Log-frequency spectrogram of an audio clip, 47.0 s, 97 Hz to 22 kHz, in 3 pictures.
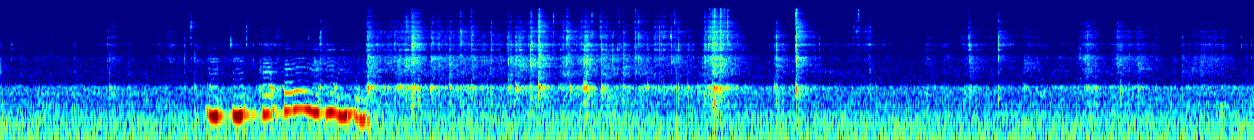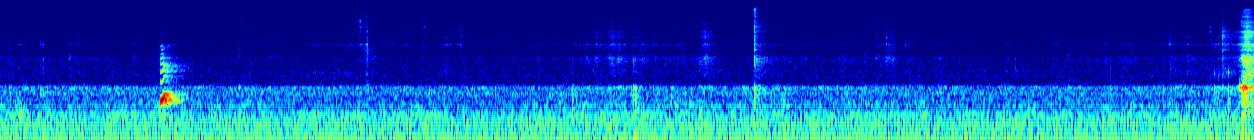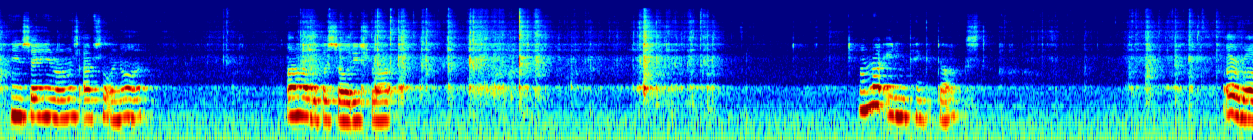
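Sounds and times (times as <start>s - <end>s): low room hum: 0.0s - 47.0s.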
